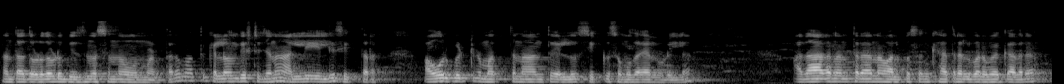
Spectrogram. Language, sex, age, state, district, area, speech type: Kannada, male, 30-45, Karnataka, Gulbarga, urban, spontaneous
